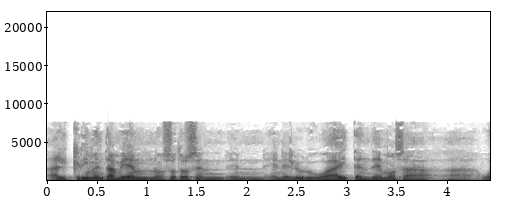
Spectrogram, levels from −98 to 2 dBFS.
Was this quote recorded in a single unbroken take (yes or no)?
yes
